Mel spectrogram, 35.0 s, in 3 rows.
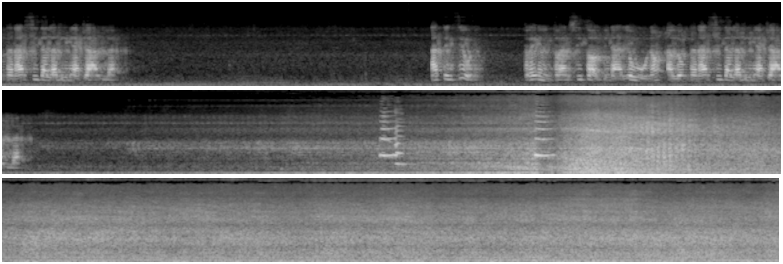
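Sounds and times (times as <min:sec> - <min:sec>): locomotive rushing past: 0:11.7 - 0:35.0
train horn blasts: 0:17.3 - 0:17.9, 0:19.6 - 0:20.3.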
